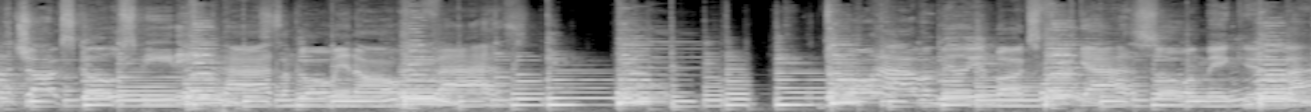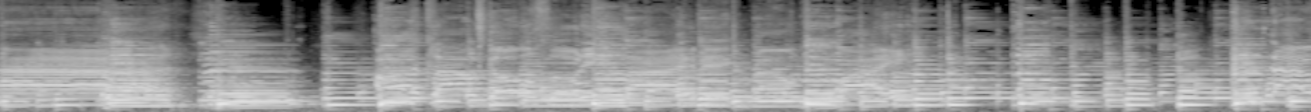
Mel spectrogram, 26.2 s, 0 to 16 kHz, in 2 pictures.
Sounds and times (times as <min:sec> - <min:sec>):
Singing: 0:00.0 - 0:05.2, 0:08.3 - 0:15.1, 0:16.9 - 0:22.3, 0:25.4 - 0:26.2.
